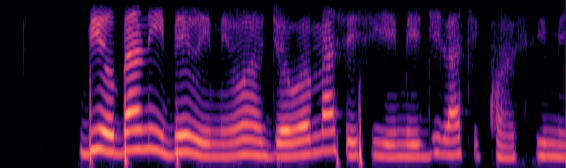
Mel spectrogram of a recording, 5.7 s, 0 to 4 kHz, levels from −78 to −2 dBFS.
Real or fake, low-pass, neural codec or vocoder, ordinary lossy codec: real; 3.6 kHz; none; none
